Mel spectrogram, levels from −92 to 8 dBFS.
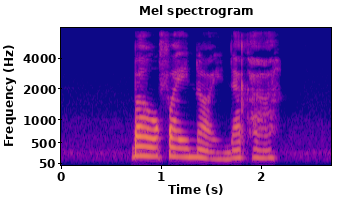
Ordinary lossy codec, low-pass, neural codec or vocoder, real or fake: none; 7.2 kHz; none; real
